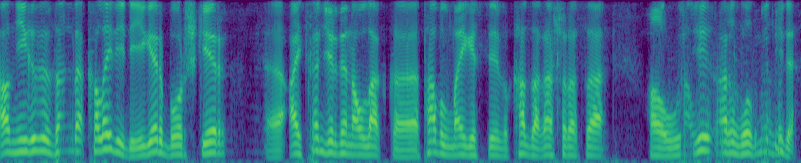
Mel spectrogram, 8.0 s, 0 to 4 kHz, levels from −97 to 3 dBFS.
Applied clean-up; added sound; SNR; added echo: neural separator model SepFormer WHAM!.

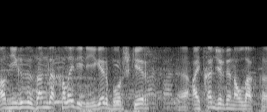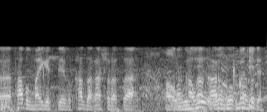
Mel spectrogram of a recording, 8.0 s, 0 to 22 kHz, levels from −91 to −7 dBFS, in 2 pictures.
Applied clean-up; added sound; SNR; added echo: none; Crowd / Fireworks; 10 dB; none.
